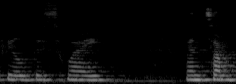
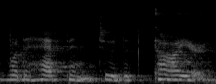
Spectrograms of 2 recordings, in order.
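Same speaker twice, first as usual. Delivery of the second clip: usual speaking voice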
